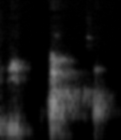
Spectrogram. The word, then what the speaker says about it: vipaka: If you want to say it correctly, it's the vipaka.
